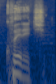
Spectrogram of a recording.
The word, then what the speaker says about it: Quidditch: The Lego Harry Potter Quidditch match. Did I say that right? – Quidditch.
